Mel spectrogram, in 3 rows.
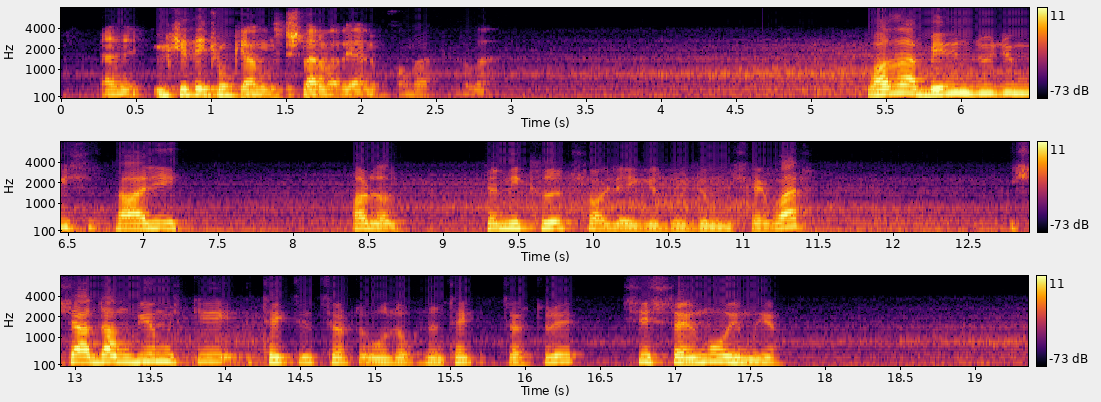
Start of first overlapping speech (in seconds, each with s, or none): none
